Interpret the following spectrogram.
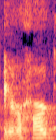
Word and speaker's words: Earhart: Al parecer sí se pronuncia airhard, aunque en inglés las primeras tres letras es ear, como oreja, pero bueno, pronúncienlo ustedes como quieran, ¿verdad?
